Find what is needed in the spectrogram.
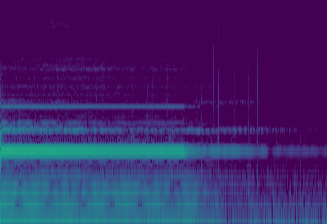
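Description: Final sustained chord of a Yamaha Electone electronic organ, a steady organ tone over a bass, cutting off about two seconds in. One higher note lingers briefly, then only faint hiss and a few clicks remain.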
